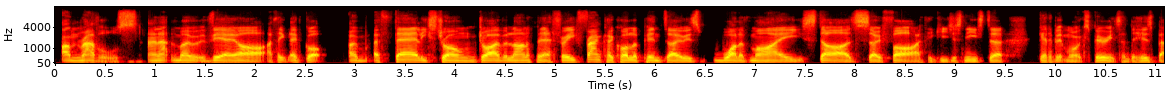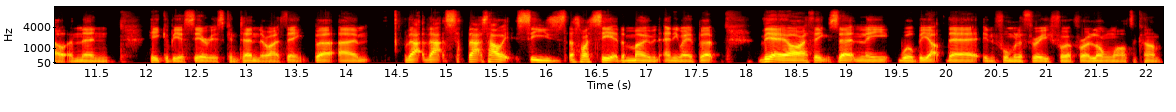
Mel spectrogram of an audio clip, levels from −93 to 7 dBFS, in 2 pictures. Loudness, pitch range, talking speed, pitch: -26 LUFS, 80-95 Hz, 240 wpm, 85 Hz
